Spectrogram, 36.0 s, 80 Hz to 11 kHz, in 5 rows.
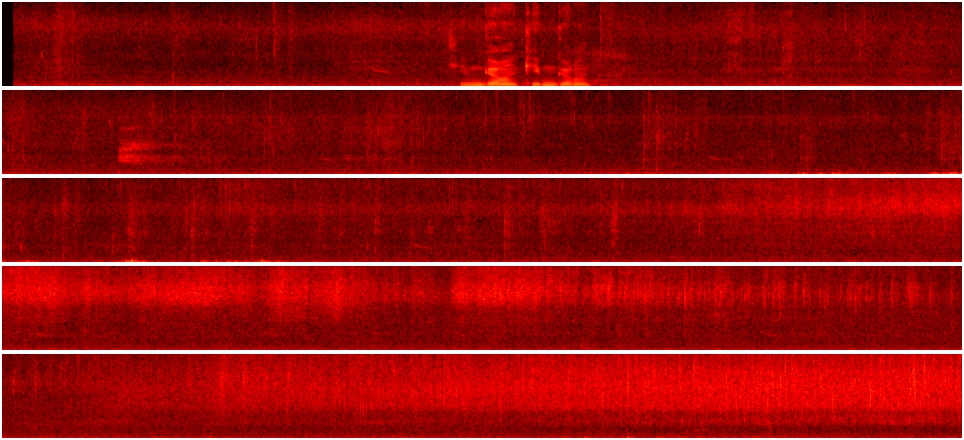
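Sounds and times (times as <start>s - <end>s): droplets pattering on grass: 4.4s - 36.0s
hose nozzle spraying water: 19.5s - 36.0s.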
